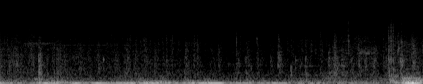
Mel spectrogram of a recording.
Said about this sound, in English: And it's raining.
